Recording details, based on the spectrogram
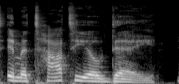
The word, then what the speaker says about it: imitatio Dei: I believe it's imitatio Dei. – You nailed it.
